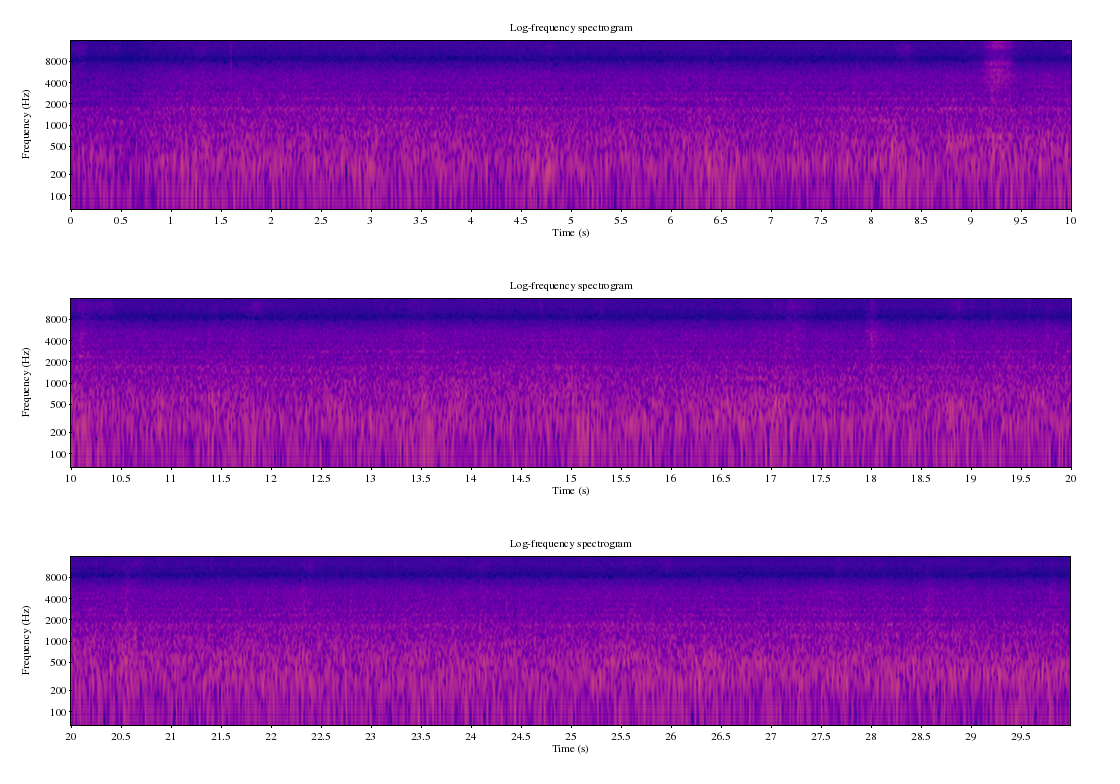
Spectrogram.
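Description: Train running steadily along the rails, heard from on board: a continuous rumble of wheels on track.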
